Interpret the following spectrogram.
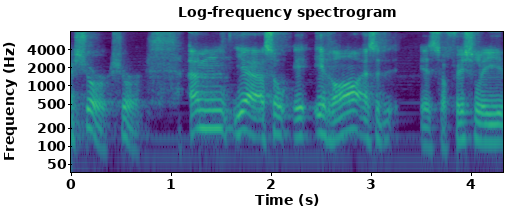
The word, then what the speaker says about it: Airain: you would yeah sure sure um yeah so ira as it is officially pronounced but it's also often pronounced as i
